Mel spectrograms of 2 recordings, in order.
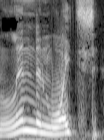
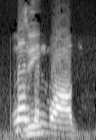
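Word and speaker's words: Lindenwold: But right now, I want to go to Lindenwoitz, New Jersey. Is that the way you pronounce that town? How do you pronounce that? – There we go. – Lindenwald.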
